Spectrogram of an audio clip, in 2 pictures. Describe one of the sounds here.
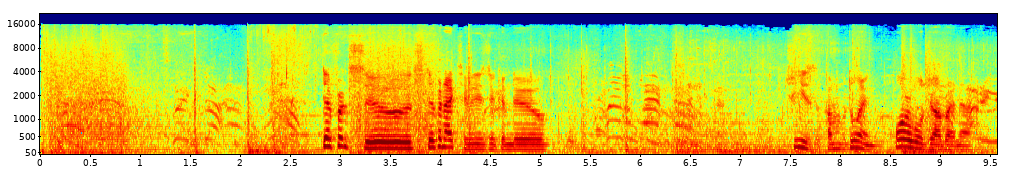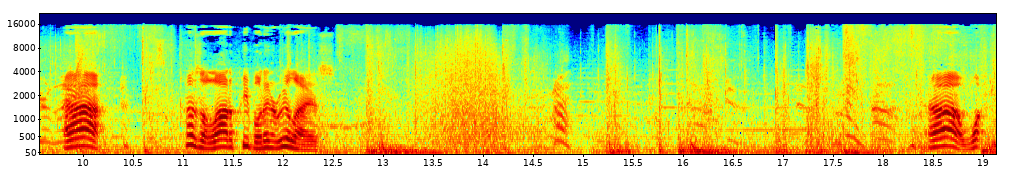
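Punches and kicks thud in a brawl.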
